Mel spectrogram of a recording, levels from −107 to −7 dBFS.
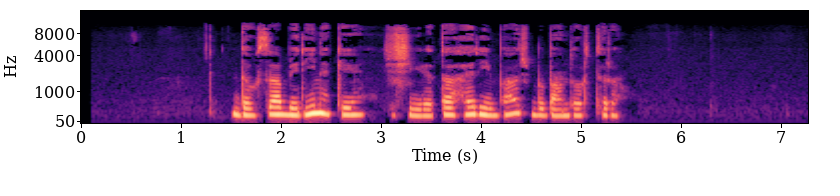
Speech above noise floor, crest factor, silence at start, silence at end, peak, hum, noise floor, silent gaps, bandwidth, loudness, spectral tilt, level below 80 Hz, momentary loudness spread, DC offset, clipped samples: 49 dB; 18 dB; 1.5 s; 1.9 s; -6 dBFS; none; -71 dBFS; none; 11 kHz; -23 LUFS; -6 dB/octave; -70 dBFS; 13 LU; under 0.1%; under 0.1%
